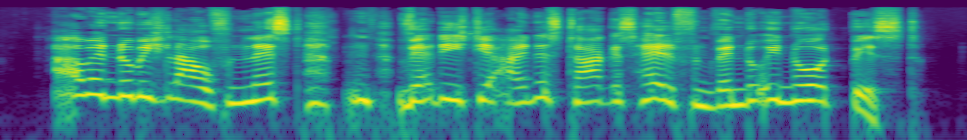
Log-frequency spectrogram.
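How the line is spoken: Small mouse squeaking. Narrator (German): Das Mäuslein piepste

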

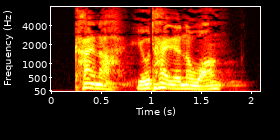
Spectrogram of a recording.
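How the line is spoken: Shouting. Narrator (Chinese): 这伙人中有一个喊道

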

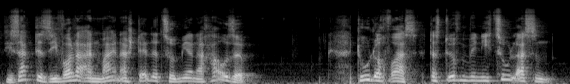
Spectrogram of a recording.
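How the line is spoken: Desperate cry. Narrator (German): rief Lisa verzweifelt

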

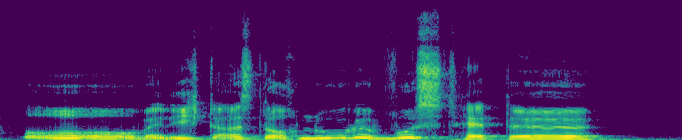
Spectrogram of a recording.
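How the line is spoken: Dejected wailing. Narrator (German): jammerte die Sonnenblume, sie sah wirklich sehr geknickt aus

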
